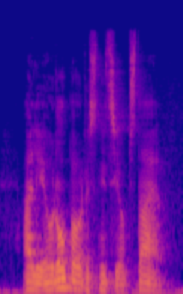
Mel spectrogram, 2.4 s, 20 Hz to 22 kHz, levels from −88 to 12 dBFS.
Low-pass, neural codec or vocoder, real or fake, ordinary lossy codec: 14.4 kHz; none; real; none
